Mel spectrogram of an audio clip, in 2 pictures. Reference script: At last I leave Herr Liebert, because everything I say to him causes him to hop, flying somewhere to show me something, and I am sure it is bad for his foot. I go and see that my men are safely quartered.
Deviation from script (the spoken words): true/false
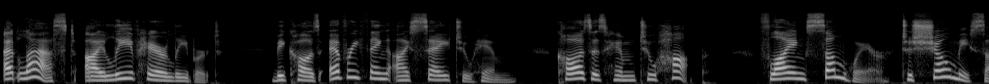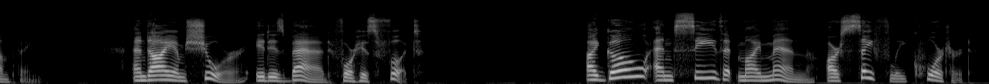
false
